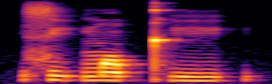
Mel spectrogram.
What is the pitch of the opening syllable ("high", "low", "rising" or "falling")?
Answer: low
